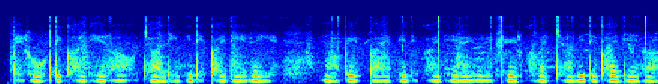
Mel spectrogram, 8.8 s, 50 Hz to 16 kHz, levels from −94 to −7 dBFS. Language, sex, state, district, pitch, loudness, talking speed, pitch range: Hindi, male, Maharashtra, Sindhudurg, 200 Hz, -40 LUFS, 185 wpm, 195-205 Hz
